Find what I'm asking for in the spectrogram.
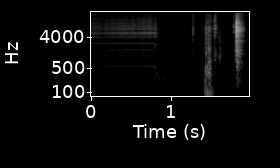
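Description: A thin, steady high whine lasting under a second at key-on, then cutting off cleanly; fuel pump priming normally.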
